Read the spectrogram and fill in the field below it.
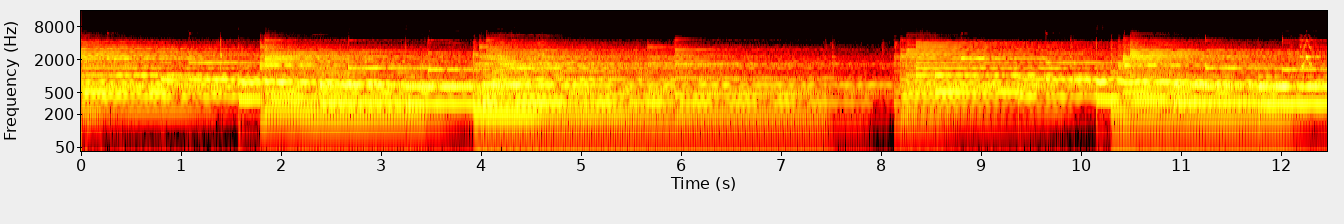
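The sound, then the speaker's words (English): Layered keyboard chords change every couple of seconds, with a different reverb cross-panned in behind the keys part, a swelling, washed-out soaring layer sustaining behind them. The full, steady mix plays alone, with no talking. “I was cross panning a different reverb in behind the keys part to kind of make these soaring, you know, parts that were kind of working in a way together.”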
